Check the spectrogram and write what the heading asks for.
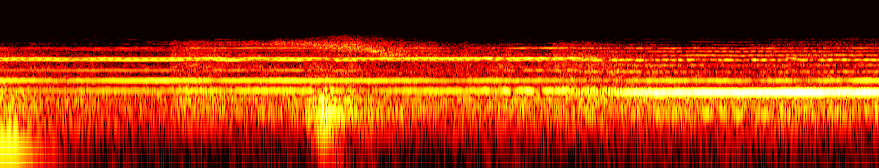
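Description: Live rock band in a slow drone passage, several steady tones held without a beat. There is a brief swell about three seconds in, and a low hum dies away within the first second.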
